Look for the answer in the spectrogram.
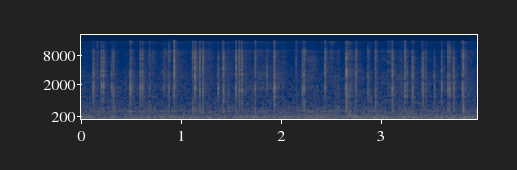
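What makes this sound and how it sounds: Long nails tap and scratch a gel-filled plastic eye mask with glitter and a white rim. Quick, bright clicks and scratchy rasps sit over a soft low hum, with many crisp taps that run together.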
